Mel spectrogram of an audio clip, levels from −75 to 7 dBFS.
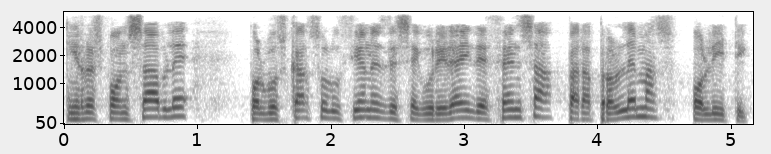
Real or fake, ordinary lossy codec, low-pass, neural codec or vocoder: fake; none; 5.4 kHz; codec, 16 kHz in and 24 kHz out, 1 kbps, XY-Tokenizer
